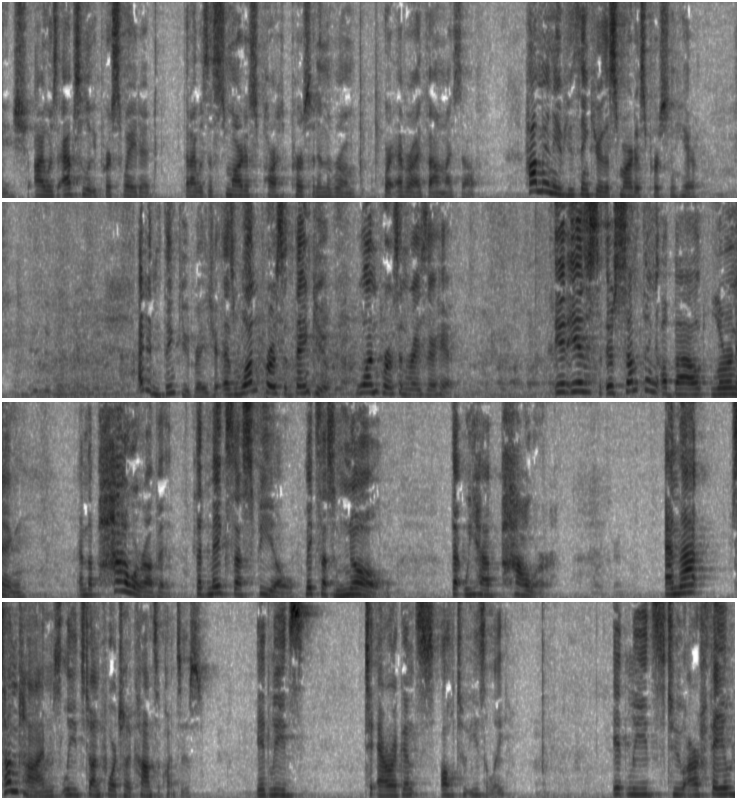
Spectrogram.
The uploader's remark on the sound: This podcast was recorded at the Academy of Achievement's 2000 gathering in Scottsdale, Arizona. In her address to the Academy.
